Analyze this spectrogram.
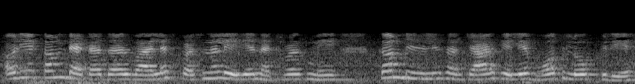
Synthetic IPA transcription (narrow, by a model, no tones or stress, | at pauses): ɔːɾjekɐmɖɛːʈad̪ɐɾʋaːlespɐɾsnəleːɾijaneːʈʋəɾkmẽ | kɐmbɪd͡ʒlisɐ̃ɲt͡ʃaːɾkeliebɔːt̪loːɡ̚pɾieɦɛ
